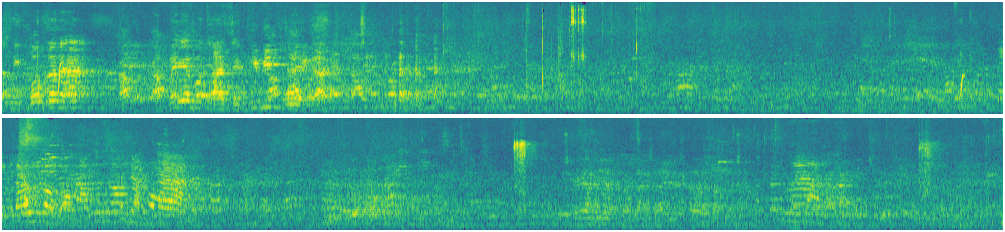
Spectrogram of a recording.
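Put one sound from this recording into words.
A crowd of young people chatters and murmurs indoors.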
